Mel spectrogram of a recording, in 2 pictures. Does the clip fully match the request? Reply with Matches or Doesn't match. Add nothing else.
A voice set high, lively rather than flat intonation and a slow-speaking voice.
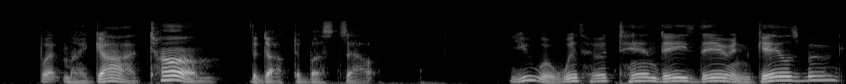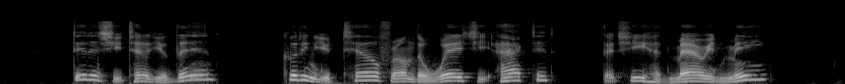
Doesn't match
